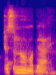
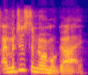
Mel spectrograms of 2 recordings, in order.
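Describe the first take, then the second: First: Quieter, offhand repeat; softer echo. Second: Said in the usual way. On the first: Retold or imitated. Echoing the picker's modest words, quietly. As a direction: drop the voice and echo it lightly. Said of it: "That's all he said". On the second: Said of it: "and he goes".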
